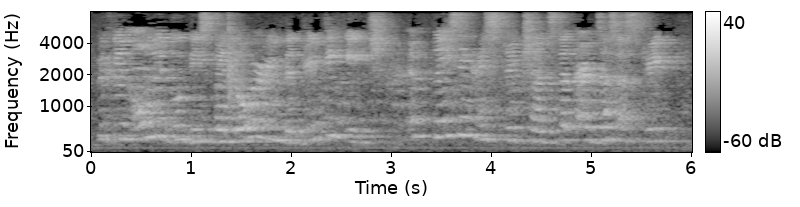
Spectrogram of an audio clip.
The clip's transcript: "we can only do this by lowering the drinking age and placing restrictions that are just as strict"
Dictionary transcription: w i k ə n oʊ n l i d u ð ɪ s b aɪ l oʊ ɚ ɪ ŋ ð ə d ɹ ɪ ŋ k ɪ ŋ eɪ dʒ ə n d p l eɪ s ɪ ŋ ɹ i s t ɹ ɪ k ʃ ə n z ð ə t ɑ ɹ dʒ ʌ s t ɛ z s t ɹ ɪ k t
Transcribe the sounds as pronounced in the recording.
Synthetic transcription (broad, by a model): w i k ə n oʊ n l i d u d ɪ s b aɪ l oʊ ɚ ɪ ŋ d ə d ɹ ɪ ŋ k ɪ ŋ eɪ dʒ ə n p l eɪ s ɪ ŋ ɹ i s t ɹ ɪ k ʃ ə n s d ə t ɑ ɹ dʒ ʌ s t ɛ s t ɹ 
